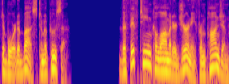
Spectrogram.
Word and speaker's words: Mapusa: board a bus to Mapusa. The 15-kilometer journey from Panjim to Mapusa, pronounced as Mupsa, wound through lush, leafy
